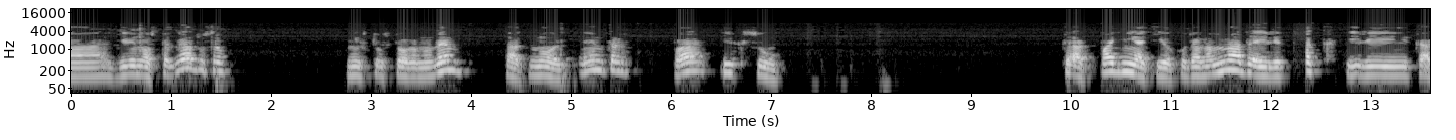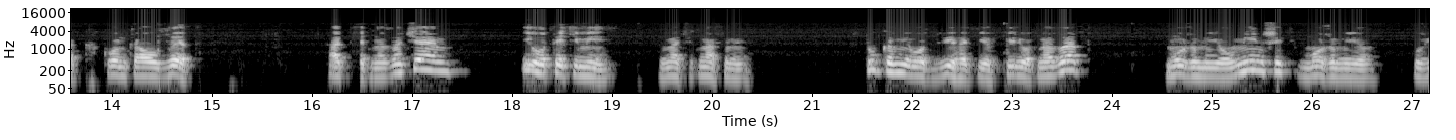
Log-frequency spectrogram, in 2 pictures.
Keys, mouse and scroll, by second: 3.9-5.3 drag, 5.7-8.6 drag, 10.4-12.2 drag, 14.6 ctrl+z, 19.3-23.1 drag, 24.3-27.1 drag.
